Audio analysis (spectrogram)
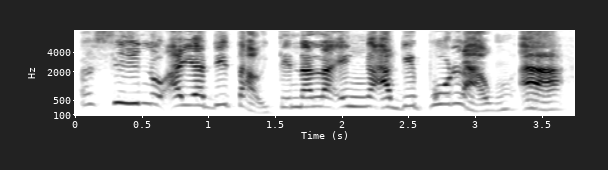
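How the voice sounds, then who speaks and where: Exasperated village woman, loud, high n swoopy, radio comedy drama. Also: animated, exaggerated voice. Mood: questioning. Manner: drawn-out, exclamatory.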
